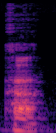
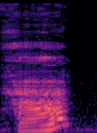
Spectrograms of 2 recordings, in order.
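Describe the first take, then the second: First: The pitch stays low and level. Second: The pitch rises across the vowel. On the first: "it indicates low intonation as here" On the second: "this is the ah, increasing intonation"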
